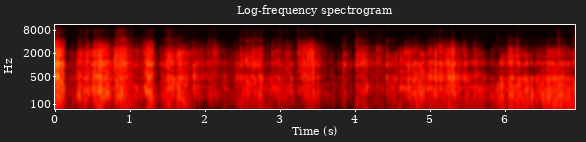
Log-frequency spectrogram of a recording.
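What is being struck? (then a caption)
Silicone scalp brush. A pink, palm-sized silicone/plastic scalp brush for hair washing, with a hollow dome and bristles, is rubbed and scrubbed on a woven placemat by a hand with long green nails, which also scratch its top. The result is a steady, dry scratching and scraping texture, concentrated in the low-mid range, that swells and dips in uneven bursts as the strokes change.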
